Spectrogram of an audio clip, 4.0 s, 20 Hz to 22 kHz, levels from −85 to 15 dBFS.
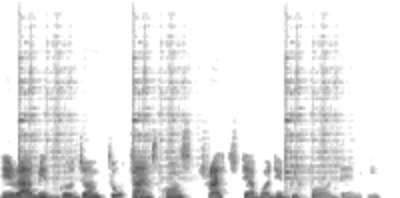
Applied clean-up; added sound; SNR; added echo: classical method Wiener filter.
